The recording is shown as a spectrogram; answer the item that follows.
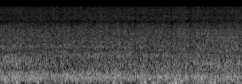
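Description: Shallow mountain stream rushing over rocks, a steady loud hiss of running water, with wind rumbling irregularly on the microphone.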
